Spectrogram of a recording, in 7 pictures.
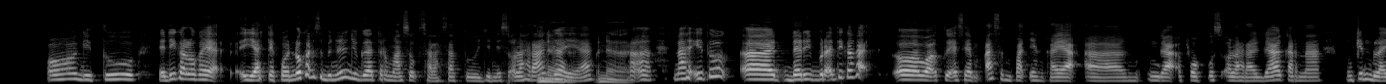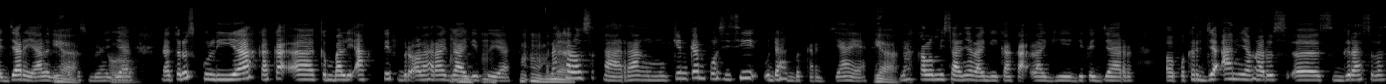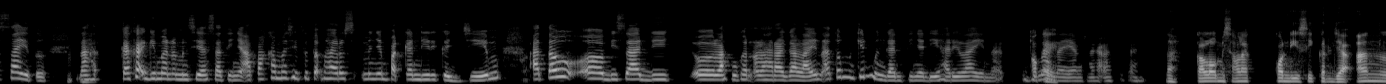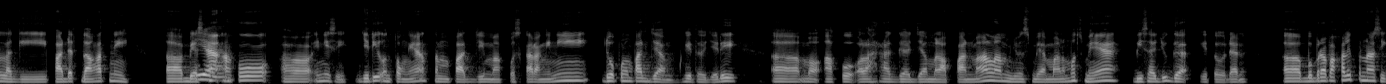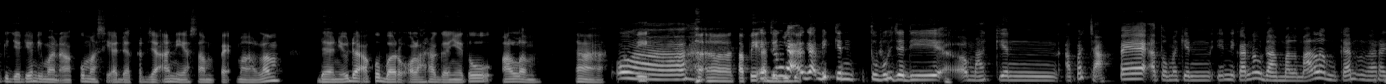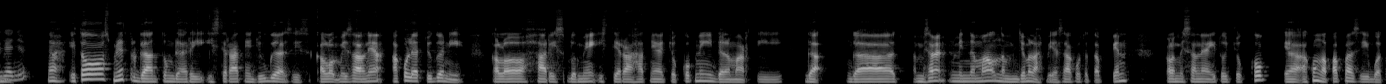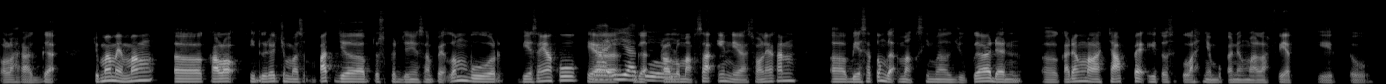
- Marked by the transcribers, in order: other background noise
- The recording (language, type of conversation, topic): Indonesian, podcast, Bagaimana pengalamanmu membentuk kebiasaan olahraga rutin?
